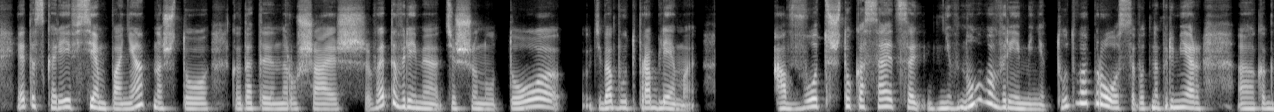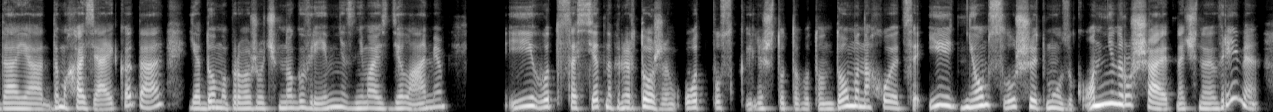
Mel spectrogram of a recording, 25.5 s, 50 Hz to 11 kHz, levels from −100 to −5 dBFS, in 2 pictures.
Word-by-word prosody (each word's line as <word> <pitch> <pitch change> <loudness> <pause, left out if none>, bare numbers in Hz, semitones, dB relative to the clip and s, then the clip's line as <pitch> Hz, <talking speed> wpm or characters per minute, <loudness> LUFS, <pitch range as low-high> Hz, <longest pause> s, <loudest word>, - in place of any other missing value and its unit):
это 220 +3 -2
скорее 190 0 -1
всем 185 -9 +1
понятно, 165 - -1
что, 155 -1 -2 0.2
когда 160 +1 -4
ты 160 -1 -3
нарушаешь 150 -1 0
в 180 - -10
это 245 - +1
время 170 -9 -1
тишину, 155 -2 +1
то 200 +6 0 0.2
у 245 - -14
тебя 175 0 -1
будут 180 -1 -7
проблемы. 170 -7 -1 0.8
А 165 +1 +1
вот 190 +9 -1
что 225 - +2
касается 210 -3 0
д - - -10
дневного 185 - -1
времени- 160 - -2
тут 225 +7 -5
вопросы. 275 - +2
Вот, 165 +2 -7
например, 180 -2 -1 0.3
а, 160 +1 -3
когда 160 0 -1
я 155 -2 0
домохозяйка, 170 - 0
да, 260 +3 0 0.2
я 170 -1 -1
дома 180 0 0
провожу 165 0 -1
очень 165 +2 -2
много 175 +2 -2
времени, 175 +5 -1
занимаюсь 165 -1 -1
делами. 170 +6 -2 0.6
И 225 +6 +2
вот 210 +1 -1
сосед, 180 +4 0
например, 180 -2 -1
тоже- 160 -6 +2
отпуск, 180 -1 -5
или 160 +2 -5
что-то 160 -1 -4
вот 150 -1 -10
он 150 0 -3
дома 230 +4 +5
находится 185 -5 -2
и 245 +3 +3
днем 215 +6 +4
слушает 205 -3 +1
музыку. 165 -6 -3
Он 245 +3 +10
не 305 +1 +8
нарушает 185 - +4
ночное 155 0 -1
время, 425 - -1
175 Hz, 145 wpm, -21 LUFS, 160-205 Hz, 0.8 s, Он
